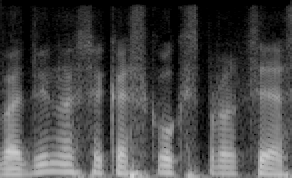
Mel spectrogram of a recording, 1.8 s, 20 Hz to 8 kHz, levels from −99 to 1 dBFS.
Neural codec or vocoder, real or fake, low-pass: codec, 16 kHz in and 24 kHz out, 0.9 kbps, LongCat-Audio-Codec, fine tuned four codebook decoder; fake; 7.2 kHz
